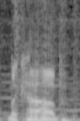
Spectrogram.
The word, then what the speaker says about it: macabre: Did I pronounce macabre correctly? – You did indeed.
